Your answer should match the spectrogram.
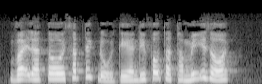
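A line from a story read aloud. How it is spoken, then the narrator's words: Gleeful. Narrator (Vietnamese): Nhậm Kiêu hớn hở ra mặt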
